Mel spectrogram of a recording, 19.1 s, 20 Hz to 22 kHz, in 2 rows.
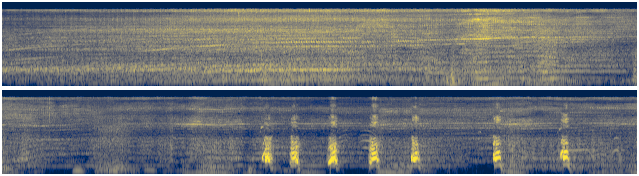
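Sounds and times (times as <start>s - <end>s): model helicopter motor whine: 0.0s - 19.0s
rotor whooshing: 3.6s - 19.0s.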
